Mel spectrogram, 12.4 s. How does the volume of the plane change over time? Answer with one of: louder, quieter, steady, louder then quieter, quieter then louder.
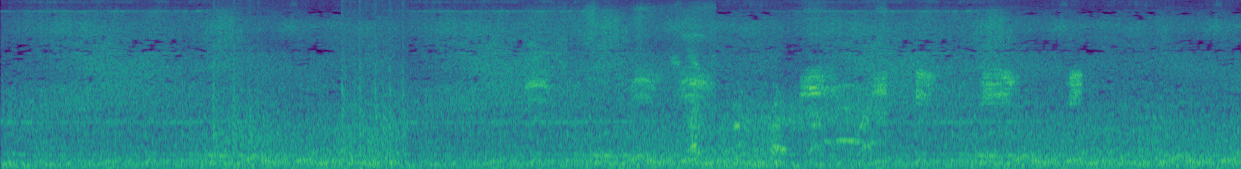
steady.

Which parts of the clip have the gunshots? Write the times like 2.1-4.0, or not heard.
2.1-4.1.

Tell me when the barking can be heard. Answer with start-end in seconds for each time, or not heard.
6.8-8.8.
